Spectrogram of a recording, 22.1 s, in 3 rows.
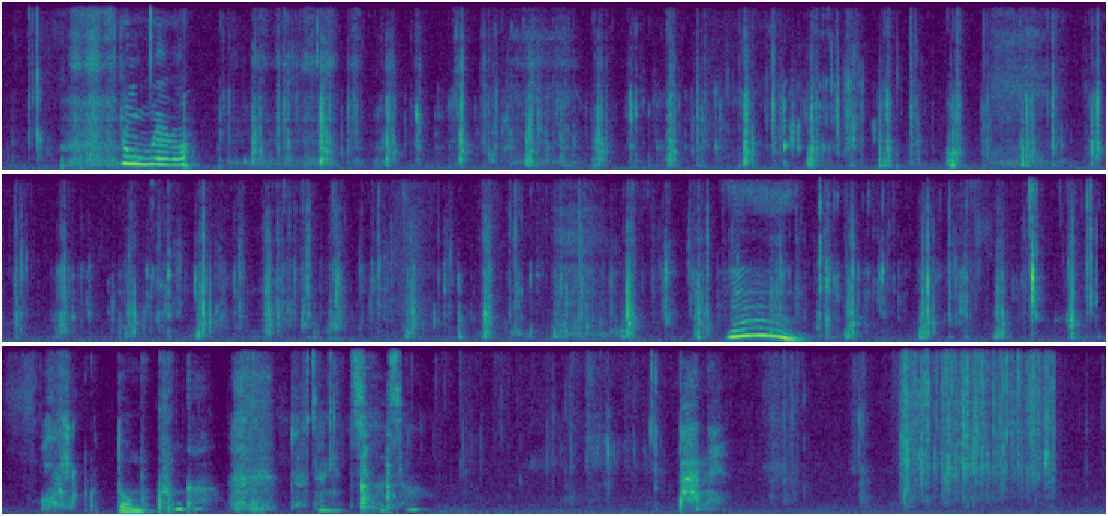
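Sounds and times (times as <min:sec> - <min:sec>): crunchy wet chewing: 0:01.4 - 0:14.8, 0:17.6 - 0:19.2.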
